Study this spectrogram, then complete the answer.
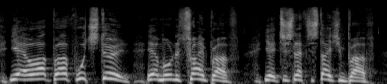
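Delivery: high, loud cockney geezer on the phone; Danny Dyer type spiv. Retold or imitated. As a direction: play a chirpy city spiv chatting to his bruv. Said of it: "a Danny Dyer type city spiv".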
